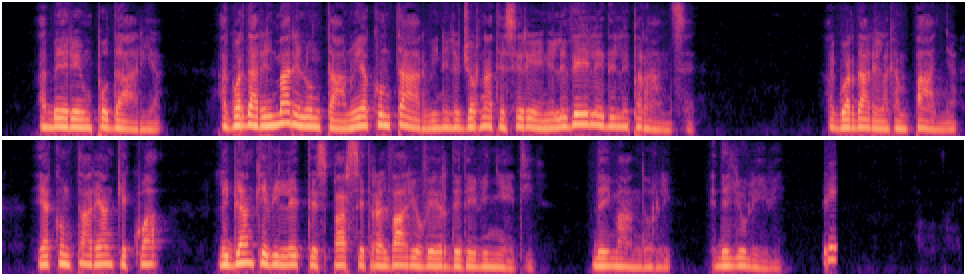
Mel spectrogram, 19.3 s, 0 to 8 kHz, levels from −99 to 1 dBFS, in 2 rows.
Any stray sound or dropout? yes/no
yes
